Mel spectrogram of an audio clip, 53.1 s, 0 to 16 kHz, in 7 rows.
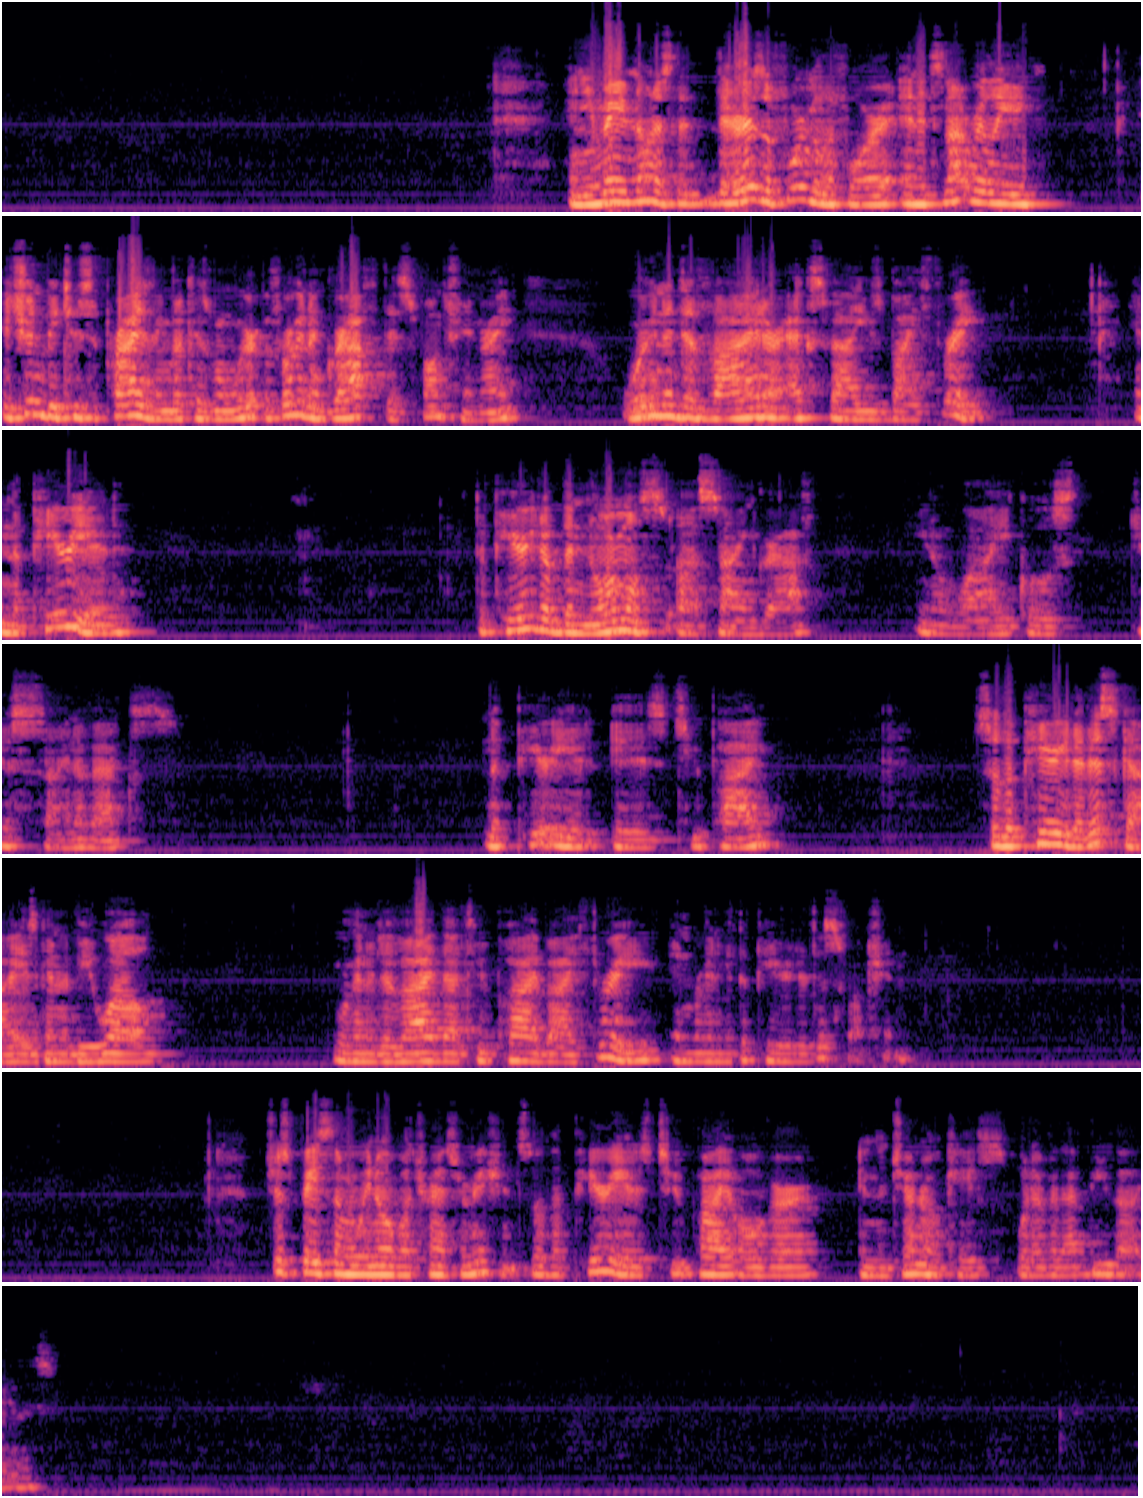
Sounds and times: Speech: 0:03.8 - 0:11.1, 0:11.8 - 0:14.2, 0:15.0 - 0:16.2, 0:18.4 - 0:20.7, 0:21.3 - 0:24.0, 0:26.0 - 0:28.0, 0:29.3 - 0:31.6, 0:32.6 - 0:36.5, 0:39.7 - 0:46.0.

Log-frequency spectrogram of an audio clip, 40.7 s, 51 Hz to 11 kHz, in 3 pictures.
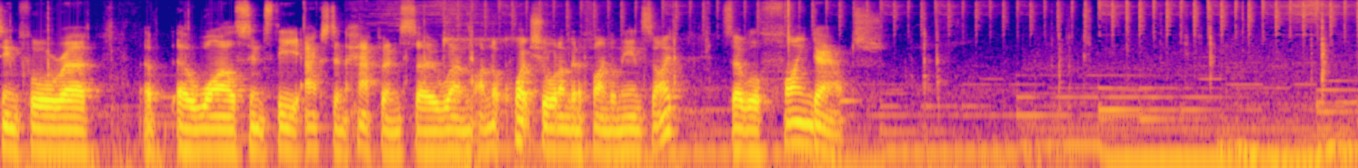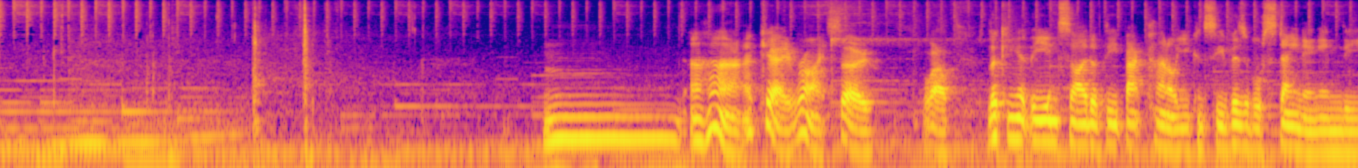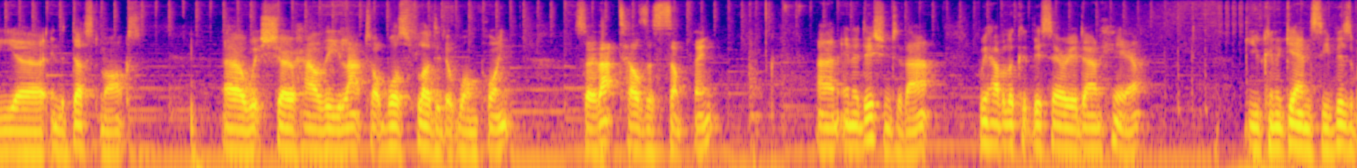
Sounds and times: Speech: 0:00.0 - 0:08.9, 0:20.4 - 0:28.6, 0:29.4 - 0:32.3, 0:32.9 - 0:34.4, 0:35.4 - 0:38.7, 0:39.6 - 0:40.7
Music: 0:00.0 - 0:40.7.

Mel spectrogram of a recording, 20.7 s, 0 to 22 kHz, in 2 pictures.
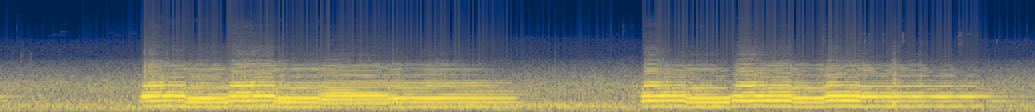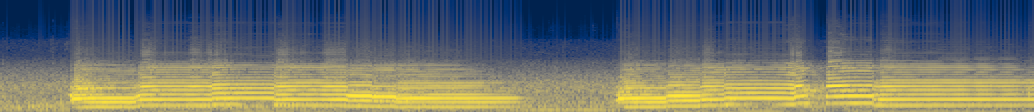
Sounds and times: Outside, rural or natural: 0:00.0 - 0:20.6.

